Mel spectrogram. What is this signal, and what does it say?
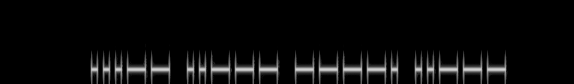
Morse code, heard as a keyed tone, about 20 wpm, 700 Hz. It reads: 3292
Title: Numbers - 4-Digit 20wpm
